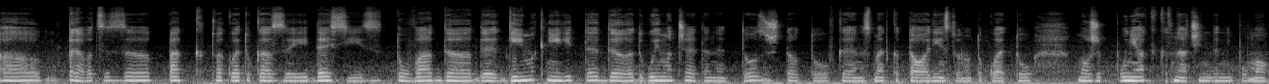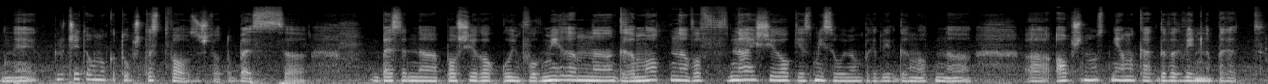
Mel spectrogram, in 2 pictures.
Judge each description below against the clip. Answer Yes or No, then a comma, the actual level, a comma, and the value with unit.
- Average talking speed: Yes, average, 140 wpm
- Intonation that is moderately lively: No, narrow, 2.0 semitones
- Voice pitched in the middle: Yes, medium, 170 Hz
